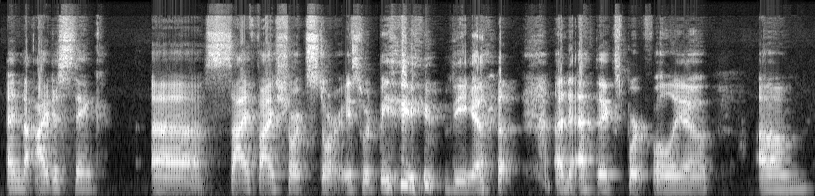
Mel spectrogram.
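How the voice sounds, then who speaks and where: A woman chatting casually as a podcast guest, wry and halting, recorded with a roomy echo. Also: low-pitched, level tone. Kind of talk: casual chat. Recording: roomy, echoey sound.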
